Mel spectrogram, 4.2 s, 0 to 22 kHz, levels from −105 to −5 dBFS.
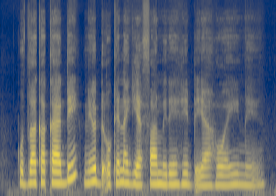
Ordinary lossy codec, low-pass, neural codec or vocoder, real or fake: none; none; codec, 44.1 kHz, 3.4 kbps, Pupu-Codec; fake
